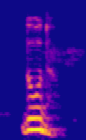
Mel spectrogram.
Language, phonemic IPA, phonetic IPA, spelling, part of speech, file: Marathi, /d̪ud̪ʱ/, [d̪uːd̪ʱ], दूध, noun, LL-Q1571 (mar)-दूध.wav
- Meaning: 1. milk 2. the milky sap of plants 3. an emulsion of the cocoanut or other oily kernels or seeds 4. the early white substance in the ear which grows and hardens into rice 5. bubby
